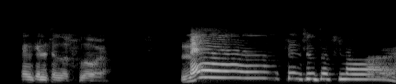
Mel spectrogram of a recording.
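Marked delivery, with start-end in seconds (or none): 1.8-4.0 very high, very slow storybook witch voice. Leading a floor cool-down after a countdown, in a Wizard of Oz voice. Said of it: "That's my that's my Wizard of Oz voice".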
